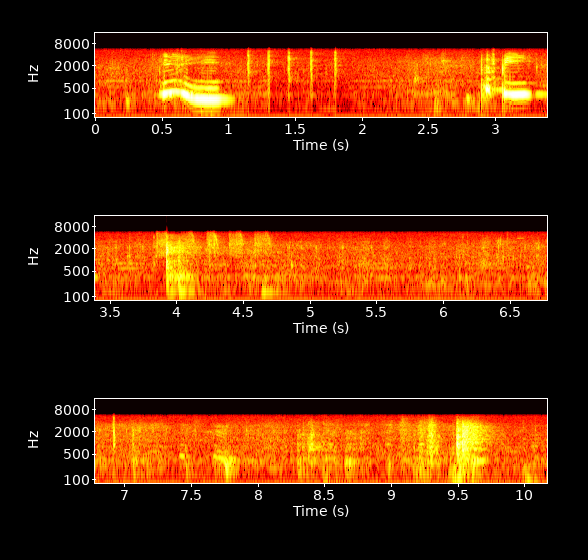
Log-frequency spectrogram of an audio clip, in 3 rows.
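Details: Young Grand Basset Griffon Vendéen puppies, filmed 15 May 2009 as they start moving: two high, thin whines that slide downward, followed by clicks, tapping and rustling noises.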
